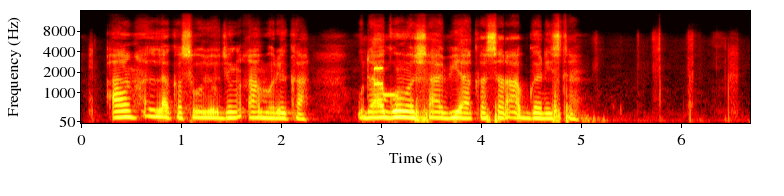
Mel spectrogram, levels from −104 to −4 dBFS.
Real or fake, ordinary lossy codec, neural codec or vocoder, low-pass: fake; none; autoencoder, 48 kHz, 128 numbers a frame, DAC-VAE, trained on Japanese speech; 14.4 kHz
